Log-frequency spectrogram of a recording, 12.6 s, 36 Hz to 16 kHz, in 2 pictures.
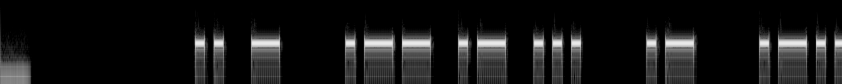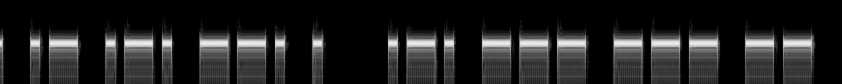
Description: Morse code, heard as a keyed tone, about 17 wpm, 700 Hz. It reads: IT WAS A LARGE ROOM
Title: Sentences from Top 1600 Words 17wpm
